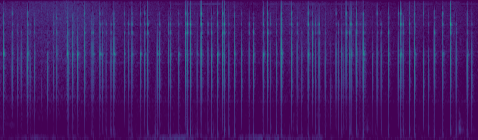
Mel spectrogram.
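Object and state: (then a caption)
Wooden object tapped with silicone finger pads. A wooden object is tapped by fingertips wearing silicone rubber pads. It produces a fast, steady run of short, dry taps with almost no ring, bright and crisp with a soft low thud under each one.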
